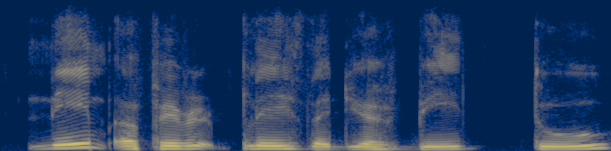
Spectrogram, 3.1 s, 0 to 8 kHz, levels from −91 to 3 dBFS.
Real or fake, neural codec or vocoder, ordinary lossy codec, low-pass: real; none; Opus, 32 kbps; 7.2 kHz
